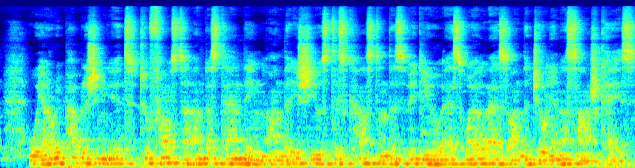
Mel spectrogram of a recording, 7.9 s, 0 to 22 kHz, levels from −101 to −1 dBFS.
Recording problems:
off-mic speech; far
room echo; slight; dies away in 0.5 s
chatter from many people; faint; throughout; 25 dB below the speech

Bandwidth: 18.5 kHz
